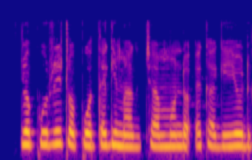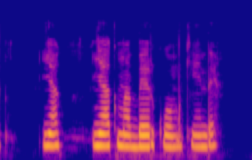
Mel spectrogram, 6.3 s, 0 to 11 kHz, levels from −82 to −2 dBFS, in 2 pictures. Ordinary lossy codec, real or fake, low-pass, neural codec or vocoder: none; fake; 7.2 kHz; codec, 16 kHz, 16 kbps, FreqCodec, larger model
